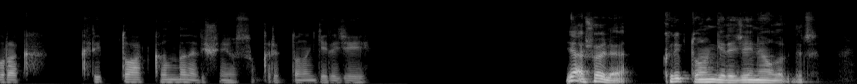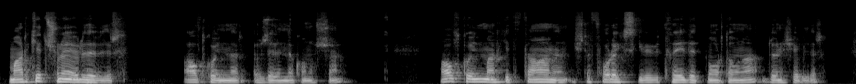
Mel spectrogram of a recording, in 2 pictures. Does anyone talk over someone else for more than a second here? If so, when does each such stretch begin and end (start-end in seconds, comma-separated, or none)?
none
